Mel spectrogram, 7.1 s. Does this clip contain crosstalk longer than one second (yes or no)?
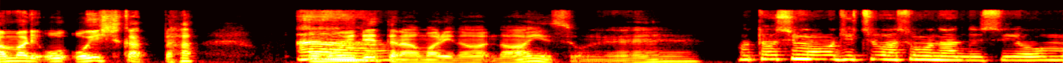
no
